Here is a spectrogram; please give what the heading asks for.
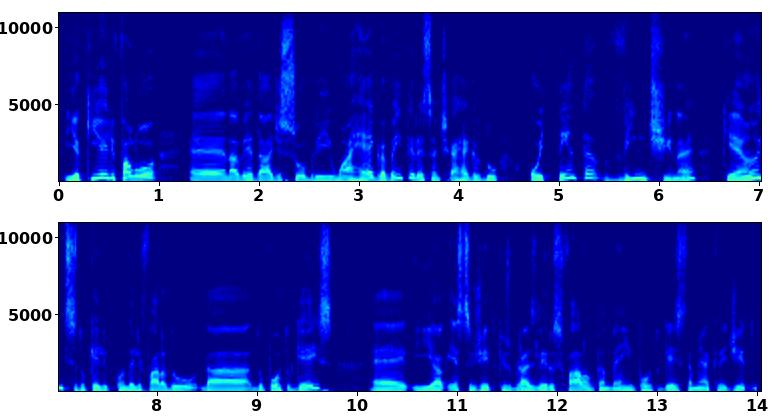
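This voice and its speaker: A woman with a Brazilian accent giving a casual online English lesson, explaining patiently and repeating example words slowly. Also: sits low, a little mellow, no echo, studio quality. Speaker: English teacher.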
